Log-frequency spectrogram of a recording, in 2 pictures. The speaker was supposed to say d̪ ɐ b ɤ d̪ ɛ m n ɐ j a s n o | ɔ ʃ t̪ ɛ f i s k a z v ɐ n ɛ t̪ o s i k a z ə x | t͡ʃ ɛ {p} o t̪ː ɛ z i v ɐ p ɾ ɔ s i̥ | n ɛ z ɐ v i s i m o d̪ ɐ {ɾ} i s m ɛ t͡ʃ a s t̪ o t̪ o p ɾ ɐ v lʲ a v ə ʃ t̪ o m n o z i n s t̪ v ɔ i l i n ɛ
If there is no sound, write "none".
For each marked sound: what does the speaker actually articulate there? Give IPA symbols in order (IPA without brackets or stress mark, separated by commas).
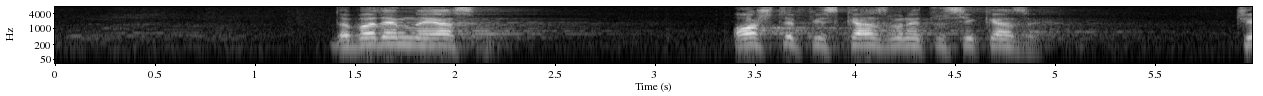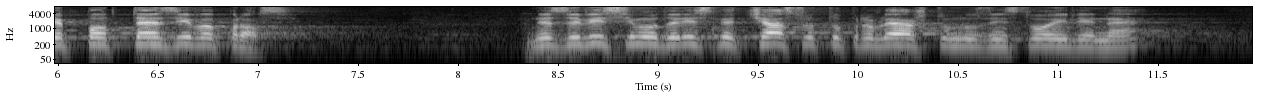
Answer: p, l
